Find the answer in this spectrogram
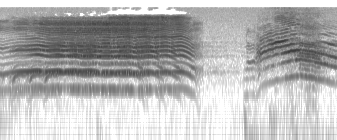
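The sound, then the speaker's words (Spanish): A baby cries loudly in two wailing bursts, a long sustained howl followed by a short pause and a second rising cry, with no other sounds. “Este, este, este, podcast también lo escuchan bebés y varios bebés. Tres. Tres bebés. Óyelo.”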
